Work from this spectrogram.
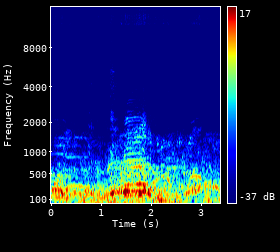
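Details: Cattle at the Afyonkarahisar Çayırbağ livestock market in 2024, among sacrificial animals, calves and a pregnant heifer: a single low, harmonic moo of under a second, over crowd murmur and market bustle.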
